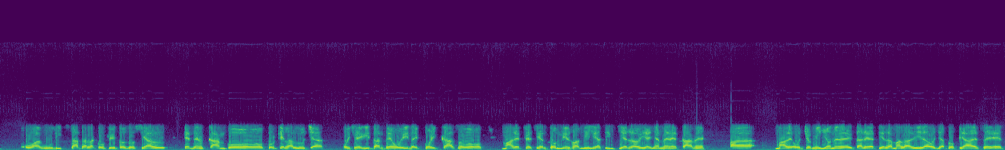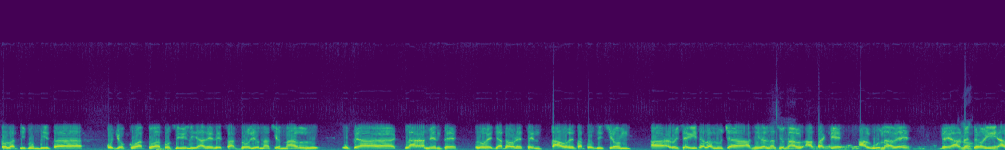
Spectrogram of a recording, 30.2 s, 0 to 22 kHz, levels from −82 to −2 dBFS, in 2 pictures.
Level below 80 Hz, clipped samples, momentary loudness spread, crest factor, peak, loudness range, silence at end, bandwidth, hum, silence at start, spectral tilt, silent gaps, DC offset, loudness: -42 dBFS; under 0.1%; 4 LU; 12 dB; 0 dBFS; 2 LU; 0 s; 4.2 kHz; none; 0.3 s; -7.5 dB/octave; none; under 0.1%; -13 LUFS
